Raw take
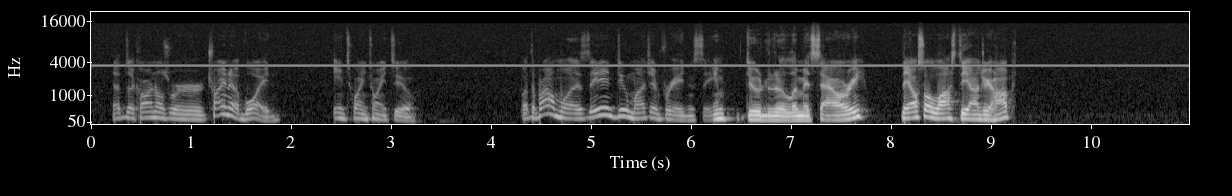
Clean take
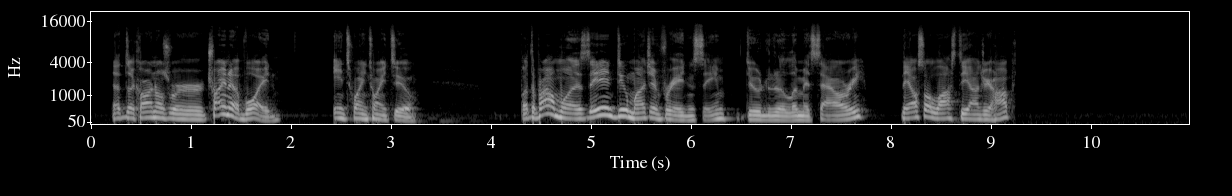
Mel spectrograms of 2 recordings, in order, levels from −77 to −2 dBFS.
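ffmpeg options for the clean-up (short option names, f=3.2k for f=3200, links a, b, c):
-af "adeclick=t=4,bandreject=f=3.6k:w=30,afwtdn=0.004,asetnsamples=n=441:p=0,asendcmd='6.22 volume volume -10.5dB',volume=0dB"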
